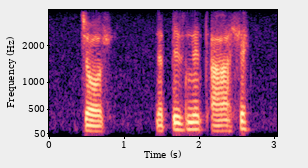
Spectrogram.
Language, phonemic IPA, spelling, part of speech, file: Navajo, /t͡ʃòːɬ nɑ̀bɪ́znɪ́tʰɑ̀ːɬɪ́/, jooł nabíznítaałí, noun, Nv-jooł nabíznítaałí.ogg
- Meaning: soccer (association football)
